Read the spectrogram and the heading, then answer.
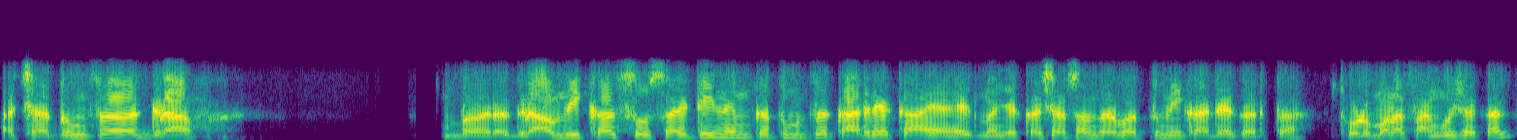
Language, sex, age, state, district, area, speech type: Marathi, male, 30-45, Maharashtra, Wardha, urban, conversation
